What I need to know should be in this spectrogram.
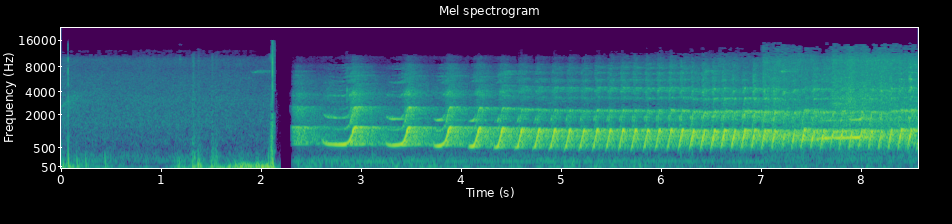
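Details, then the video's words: A forest monkey voice starts after a sharp knock and some low noise: loud rising whoop notes repeat, speeding up until they run together in a steady, ringing series that holds its strength to the end. "FOREST MONKEY VOICE"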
